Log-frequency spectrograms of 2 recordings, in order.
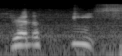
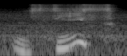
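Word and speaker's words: Genisys: Genesis, Mike. I thought it was Cease.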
